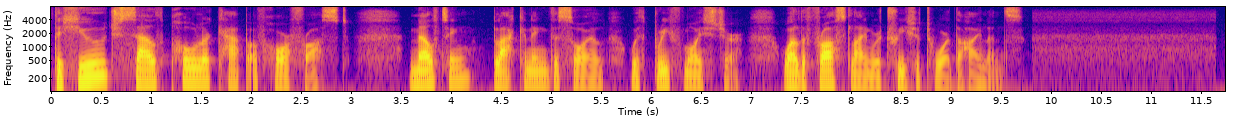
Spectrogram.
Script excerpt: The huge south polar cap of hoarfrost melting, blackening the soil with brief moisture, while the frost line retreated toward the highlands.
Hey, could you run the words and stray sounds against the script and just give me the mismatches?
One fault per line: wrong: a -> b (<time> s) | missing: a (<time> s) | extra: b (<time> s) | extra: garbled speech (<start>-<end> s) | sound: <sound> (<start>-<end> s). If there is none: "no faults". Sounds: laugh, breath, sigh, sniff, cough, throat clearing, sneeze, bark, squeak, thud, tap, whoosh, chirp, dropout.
no faults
